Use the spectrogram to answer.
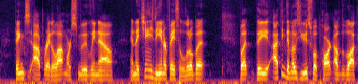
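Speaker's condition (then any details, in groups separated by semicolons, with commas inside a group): No condition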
